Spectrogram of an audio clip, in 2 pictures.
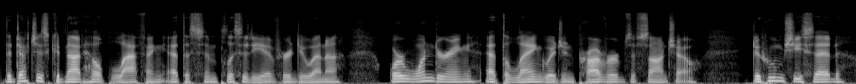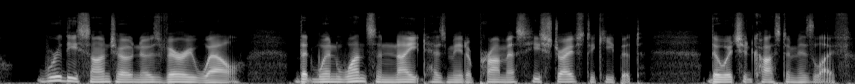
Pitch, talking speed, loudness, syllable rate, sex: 115 Hz, 180 wpm, -20 LUFS, 4.7 syllables/s, male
